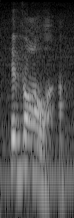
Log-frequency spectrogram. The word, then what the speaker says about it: hvala: Then there's thank you. It's hvala. It's hivala, hivala.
